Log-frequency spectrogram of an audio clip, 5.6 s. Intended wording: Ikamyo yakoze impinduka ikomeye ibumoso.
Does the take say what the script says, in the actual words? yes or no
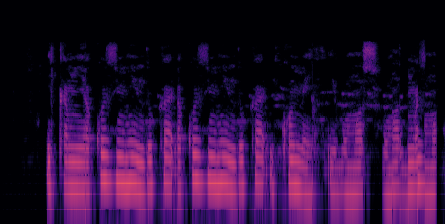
no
